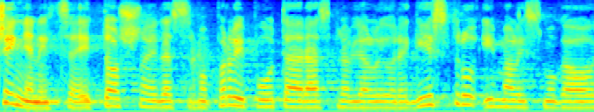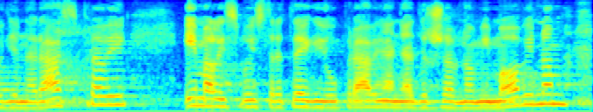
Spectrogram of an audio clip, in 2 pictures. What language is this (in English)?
Croatian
